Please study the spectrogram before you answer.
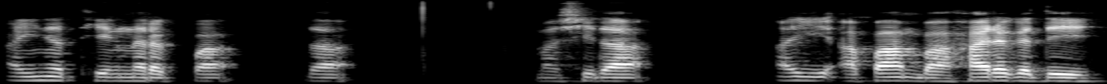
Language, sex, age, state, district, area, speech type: Manipuri, male, 18-30, Manipur, Tengnoupal, rural, spontaneous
